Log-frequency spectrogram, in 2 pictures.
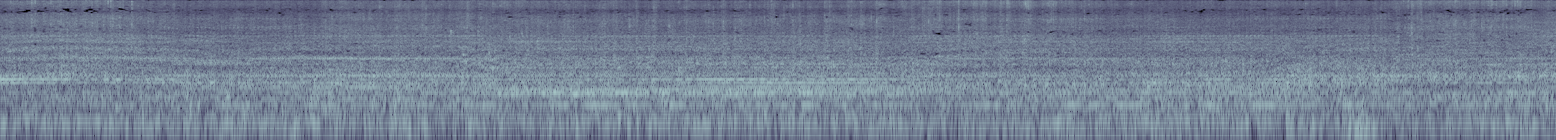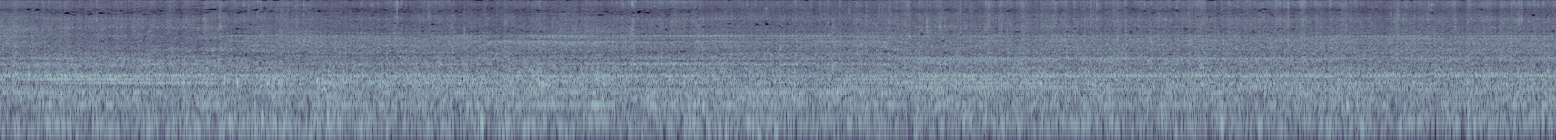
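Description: A motor-driven water pump running steadily, a continuous mechanical hum with a few tones that waver slightly in pitch.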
